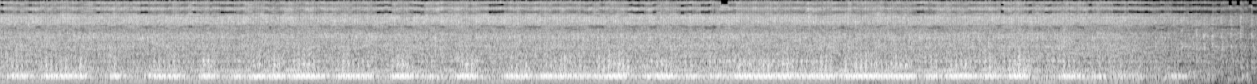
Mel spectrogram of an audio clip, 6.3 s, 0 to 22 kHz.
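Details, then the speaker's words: Test motor on a freshly rebuilt carburetor from a 1972 Evinrude 9.5 HP outboard: even, buzzy two-stroke note at a steady pace, fading out as the gas is deliberately run dry before shipping; the rebuilt carb tested fine. "As you can see, the carburetor tested just fine."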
